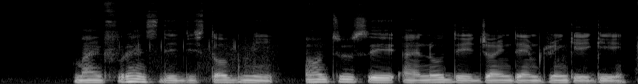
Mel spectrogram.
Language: Nigerian Pidgin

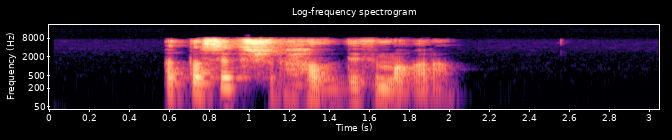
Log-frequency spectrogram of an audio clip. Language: Kabyle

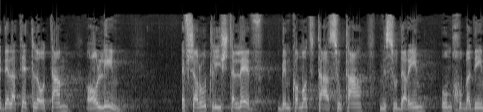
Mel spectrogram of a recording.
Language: Hebrew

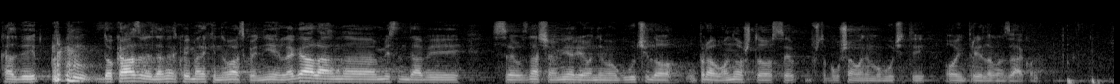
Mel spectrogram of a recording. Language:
Croatian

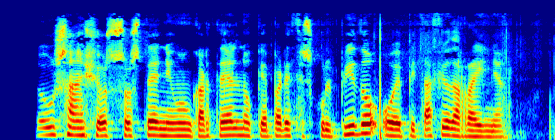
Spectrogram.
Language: Galician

